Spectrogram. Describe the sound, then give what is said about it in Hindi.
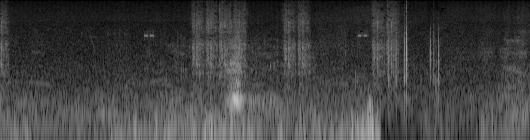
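A bear gives low, rumbling growls and a couple of short, harsh roars as it chases off two tigers, mixed with bursts of rapid camera shutter clicks, then falls quiet near the end. “भालू ने आवाज करके दोनों को डको भगा दिया, देखो खड़ा रह गया।”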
